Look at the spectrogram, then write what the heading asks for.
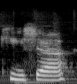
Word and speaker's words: Quisha: on facebook um under keisha and yes it's spelled with a cue but it's pronounced keisha um so just follow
